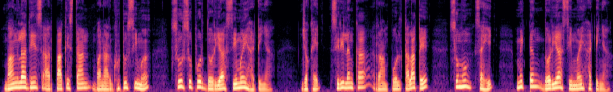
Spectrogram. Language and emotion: Santali, neutral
